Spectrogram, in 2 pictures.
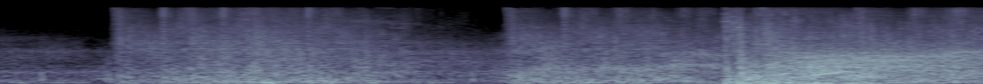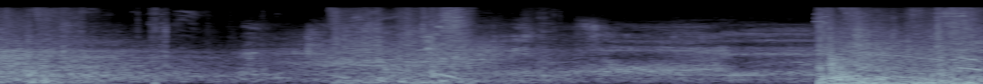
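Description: Gunshots fire in loud bursts with echoing blasts.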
